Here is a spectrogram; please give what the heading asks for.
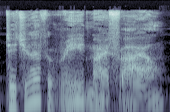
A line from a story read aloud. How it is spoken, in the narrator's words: He asked softly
